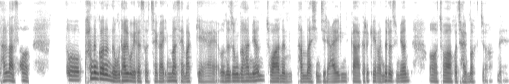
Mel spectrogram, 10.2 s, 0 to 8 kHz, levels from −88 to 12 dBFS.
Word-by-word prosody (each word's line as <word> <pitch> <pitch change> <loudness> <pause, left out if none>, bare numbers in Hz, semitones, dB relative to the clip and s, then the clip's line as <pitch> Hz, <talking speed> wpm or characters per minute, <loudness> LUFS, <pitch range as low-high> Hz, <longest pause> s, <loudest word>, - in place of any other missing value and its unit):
달라서 - - 0 0.7
또 150 -1 +2
파는 210 -1 +5
거는 185 -5 +7
너무 115 -3 +3
달고 130 0 +5
이래서 105 -2 -1
제가 100 0 -3
입맛에 125 -2 -1
맞게 100 -2 -4
어느 110 +2 0
정도 120 0 +1
하면 125 +5 0
좋아하는 105 -5 +2
단맛인지를 100 -2 -2
아니까 105 +1 -2
그렇게 115 - -4
만들어주면 115 +3 -1 0.4
어 110 -2 -3
좋아하고 100 -2 +1
잘 - - -3
먹죠. - - -7 0.2
네. - - -13
110 Hz, 335 characters per minute, -32 LUFS, 100-125 Hz, 0.7 s, 거는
